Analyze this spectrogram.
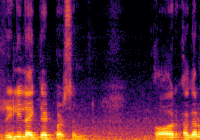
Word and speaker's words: Paris: ठीक है, फ्रांस में इसको पेरिस बोलते होंगे मे बी। तो ऐसे करके जैसे हाँ पेरी बोलते हैं उसको, इस तरह बोलते हैं। हाँ परी, परी In Paris, they pronounce it पारी।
